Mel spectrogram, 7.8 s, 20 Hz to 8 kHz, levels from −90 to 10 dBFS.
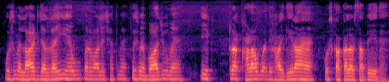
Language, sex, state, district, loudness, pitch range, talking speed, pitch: Hindi, male, Bihar, Jahanabad, -19 LUFS, 125-145 Hz, 185 wpm, 135 Hz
